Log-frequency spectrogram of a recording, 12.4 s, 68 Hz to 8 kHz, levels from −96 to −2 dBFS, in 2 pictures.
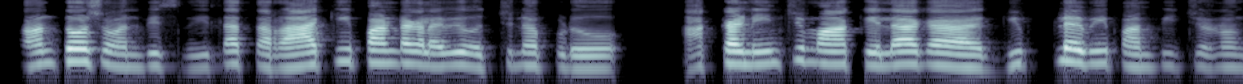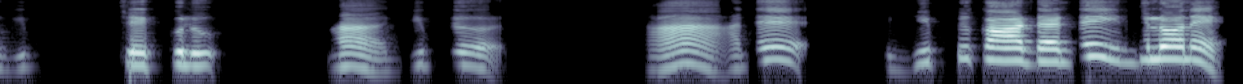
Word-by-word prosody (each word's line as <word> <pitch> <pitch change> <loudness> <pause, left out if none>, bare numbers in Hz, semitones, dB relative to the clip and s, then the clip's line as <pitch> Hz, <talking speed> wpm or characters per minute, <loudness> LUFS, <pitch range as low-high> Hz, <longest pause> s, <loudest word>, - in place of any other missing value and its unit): సంతోషం 230 +1 0
అనిపిస్తది. 185 -2 -17
తరవాతా 220 -2 -6
రాఖీ 210 +7 +1
పండుగలవీ 215 -3 0
వచ్చినప్పుడు, 185 -2 -11 0.6
అక్కడి 220 +3 +2
నుంచి 225 +4 -10
మాకిలాగా 215 -1 +2 0.3
గిఫ్ట్‌లవీ 225 +1 -3
పంపించడం, 185 0 -11
గిఫ్ 175 +1 -26 0.4
చెక్కులు 405 0 -1 0.7
ఆ! - - 0 0.3
గిఫ్టు 210 0 -14 1.0
ఆ! - - +1 0.3
అంటే, 250 +11 -6 0.7
గిఫ్ట్ 230 +5 -14
కార్డ్ 260 -1 +9
అంటే 245 +7 -2
ఇందులోనే, 275 +2 +4
215 Hz, 100 wpm, -22 LUFS, 195-245 Hz, 1.0 s, కార్డ్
